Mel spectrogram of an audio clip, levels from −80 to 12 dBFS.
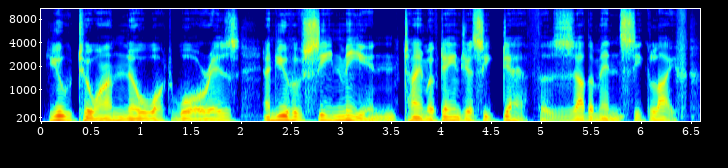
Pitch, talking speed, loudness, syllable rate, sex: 95 Hz, 200 wpm, -18 LUFS, 4.1 syllables/s, male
